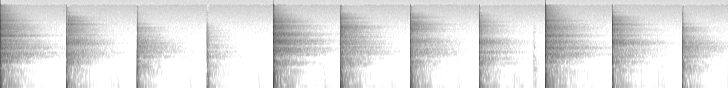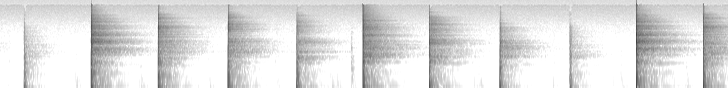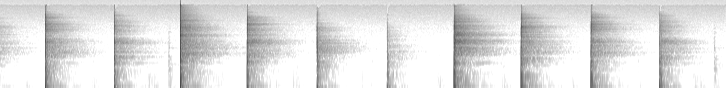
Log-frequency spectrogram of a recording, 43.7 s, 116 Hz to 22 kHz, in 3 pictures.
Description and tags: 16 Bar Guitar Kick with Reverb at 88bpm
(use PO-12 018)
